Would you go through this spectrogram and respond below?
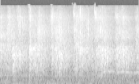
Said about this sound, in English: So a round of applause for them.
